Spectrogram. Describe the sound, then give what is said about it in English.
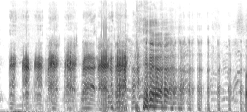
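Someone imitates a duck, making a quick run of loud, nasal quacks in a steady rhythm, then slurring them into a longer, jumbled quacking burst that edges toward a chuckle. “You quack like a duck when you suck.”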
